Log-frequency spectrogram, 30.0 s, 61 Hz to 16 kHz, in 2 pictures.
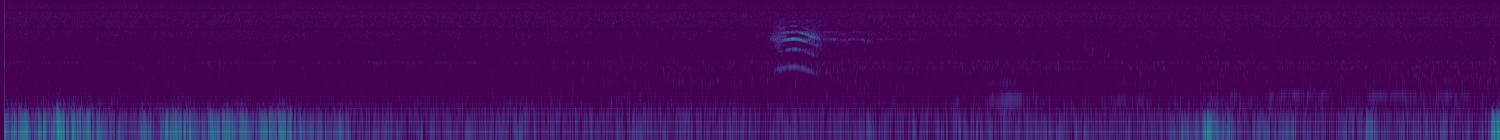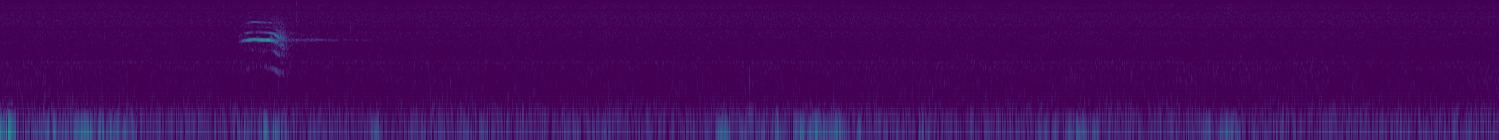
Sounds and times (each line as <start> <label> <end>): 7.7 barn owl 8.9
9.5 Great horn owl 15.0
17.4 barn owl 18.6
